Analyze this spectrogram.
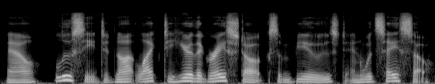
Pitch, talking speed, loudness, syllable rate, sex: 125 Hz, 195 wpm, -21 LUFS, 4.4 syllables/s, male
